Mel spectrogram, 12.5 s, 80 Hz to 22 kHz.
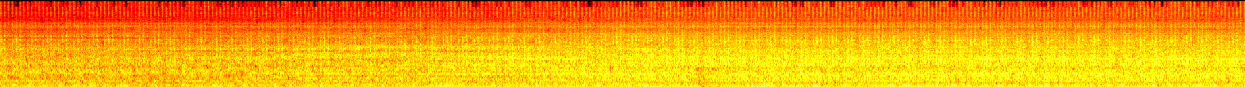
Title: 1.6 CAYC Misfire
